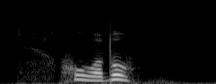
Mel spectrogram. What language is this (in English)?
Swedish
